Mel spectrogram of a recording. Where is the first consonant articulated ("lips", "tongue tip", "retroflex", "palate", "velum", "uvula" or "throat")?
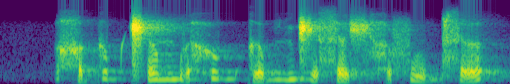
uvula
